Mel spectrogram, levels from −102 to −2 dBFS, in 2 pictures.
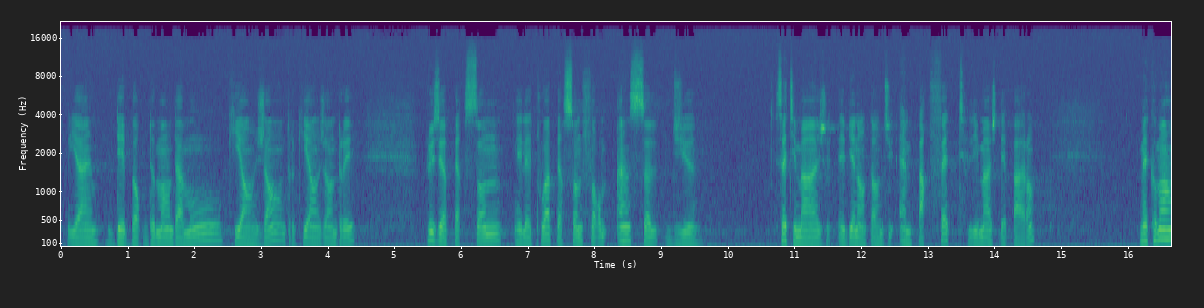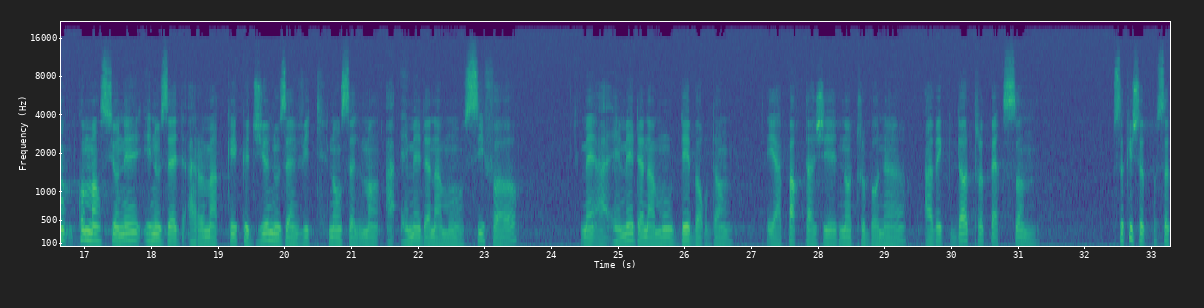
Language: French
